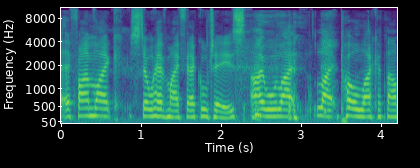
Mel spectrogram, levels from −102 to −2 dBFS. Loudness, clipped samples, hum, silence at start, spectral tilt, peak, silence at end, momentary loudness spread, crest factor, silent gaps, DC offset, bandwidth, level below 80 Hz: -22 LUFS; under 0.1%; none; 0 s; -4.5 dB/octave; -6 dBFS; 0 s; 4 LU; 16 dB; none; under 0.1%; 11 kHz; -50 dBFS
